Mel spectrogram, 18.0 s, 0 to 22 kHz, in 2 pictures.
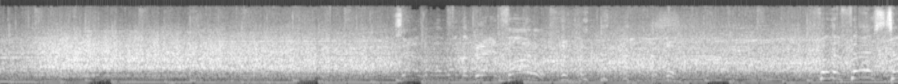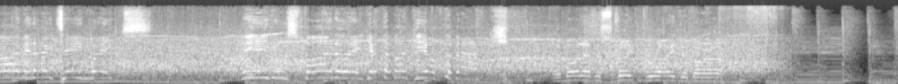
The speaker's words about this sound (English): Yes, the sound of 38,000 West Coast fans roaring their heads off after a five-point victory over North Melbourne at the weekend.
